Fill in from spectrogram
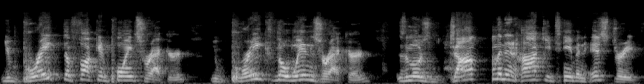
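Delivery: high-pitched ranting tirade; mock outrage. Real, not acted. Host raging at co-host over the Bruins loss, pitch up. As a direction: rail at him over his team's collapse.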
